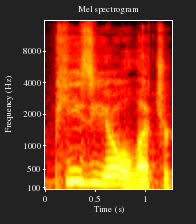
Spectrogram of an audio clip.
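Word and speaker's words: piezoelectric: Pio electric effect. So this this word is spelled P I E Z O dash electric.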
